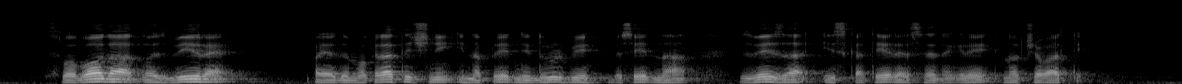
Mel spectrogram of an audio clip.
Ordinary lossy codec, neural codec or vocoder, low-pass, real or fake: MP3, 64 kbps; none; 7.2 kHz; real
